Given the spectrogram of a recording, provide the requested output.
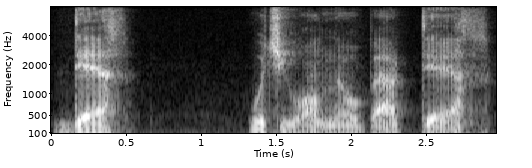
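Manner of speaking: low, quiet, lightly voiced Barnes; Barnes quote. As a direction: drop it low like a tired threat. Retelling Barnes's final line.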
